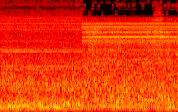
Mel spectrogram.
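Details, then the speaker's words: Vintage McGraw Edison box fan after bearing and bushing cleaning, half an hour on low, motor only warm versus near too hot before: quiet steady hum with faint even whir, no rattles; runs smoothly. "now we've been running for half an hour and it is warm to the touch but absolutely nowhere near where it was last night"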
